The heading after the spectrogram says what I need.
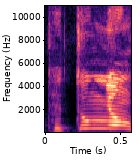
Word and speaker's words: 대통령: 더 예시를 들어 볼까요 대통령 같은게 있습니다 대통령 여기 있는 미음의 영향으로 리을이 니은으로 바뀌어 발음되는 현상이 인 거예요 이해되세요 그래서 이게 첫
